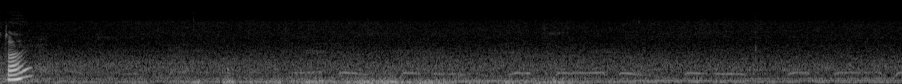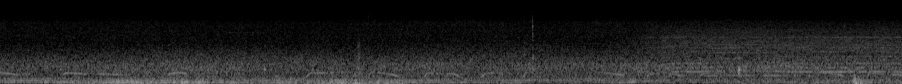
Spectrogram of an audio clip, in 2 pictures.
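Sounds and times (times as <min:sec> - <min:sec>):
bird cooing: 0:01.0 - 0:02.0, 0:02.8 - 0:18.0.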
